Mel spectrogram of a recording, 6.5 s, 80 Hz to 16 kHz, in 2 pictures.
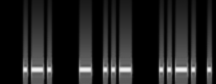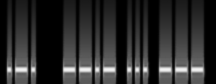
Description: Morse code, heard as a keyed tone, about 20 wpm, 700 Hz. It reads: R TU FER QSO
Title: Speed-Racing Common QSO Phrases - 17wpm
